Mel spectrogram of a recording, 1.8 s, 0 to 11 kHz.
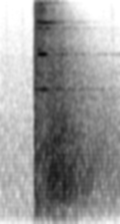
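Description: A bullet strikes a small steel gong target with a single sharp, loud metallic clang that rings on and slowly decays, fired from a 10mm pistol at an outdoor range.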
